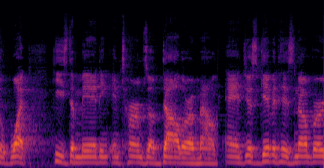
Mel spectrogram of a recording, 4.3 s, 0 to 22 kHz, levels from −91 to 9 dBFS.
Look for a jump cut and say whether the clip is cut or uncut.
cut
